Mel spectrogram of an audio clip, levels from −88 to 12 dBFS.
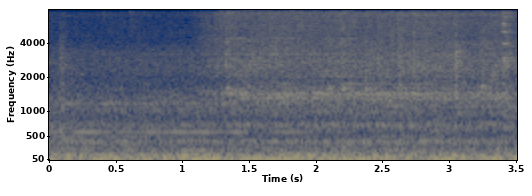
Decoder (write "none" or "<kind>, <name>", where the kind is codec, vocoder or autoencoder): none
